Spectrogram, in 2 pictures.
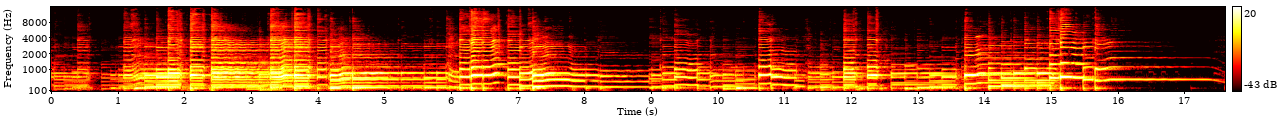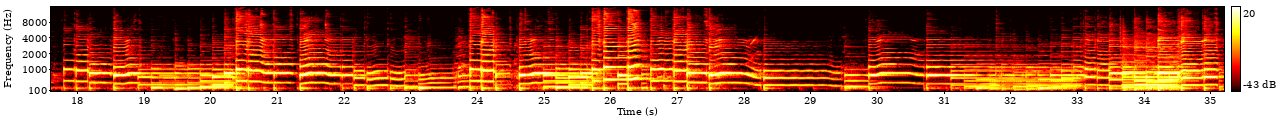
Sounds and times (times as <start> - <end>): Acoustic guitar: 0.0 - 35.2.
